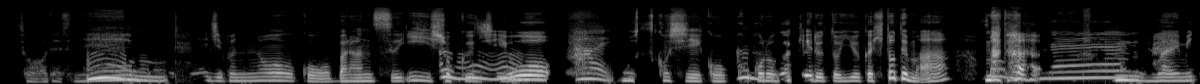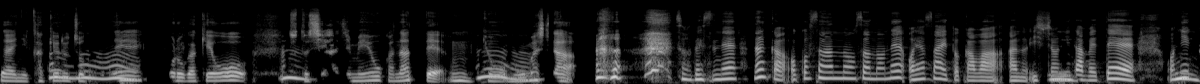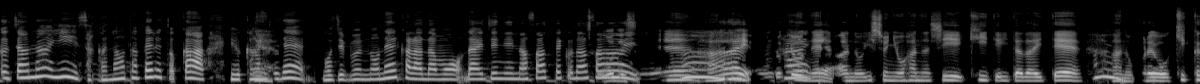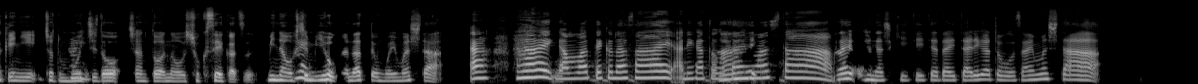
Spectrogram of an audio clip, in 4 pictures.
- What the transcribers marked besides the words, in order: other noise; laughing while speaking: "また"; chuckle
- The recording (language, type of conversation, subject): Japanese, advice, 毎日の健康的な食事を習慣にするにはどうすればよいですか？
